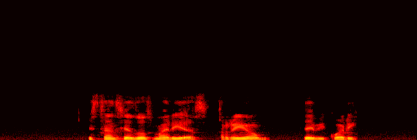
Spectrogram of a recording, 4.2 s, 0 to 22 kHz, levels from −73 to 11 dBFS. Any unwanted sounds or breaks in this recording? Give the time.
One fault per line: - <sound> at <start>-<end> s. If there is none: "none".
none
